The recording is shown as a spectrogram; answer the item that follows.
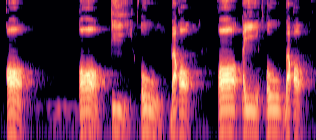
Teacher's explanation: Makhrajnya pangkal lidah bagian bawah. Ya, jadi pangkal lidahnya dinaikkan menyentuh langit-langit lunak. Ko gitu, hampir menyentuh. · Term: qaf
